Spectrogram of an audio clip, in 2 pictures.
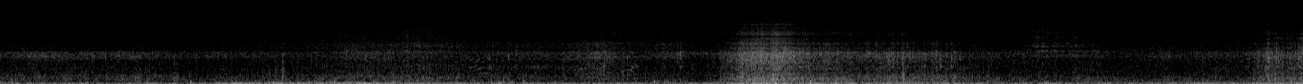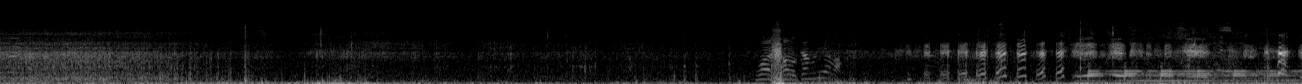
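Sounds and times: snowboard scraping over snow: 7.2 - 9.8, 12.5 - 15.3.

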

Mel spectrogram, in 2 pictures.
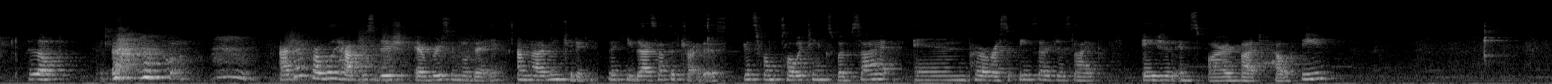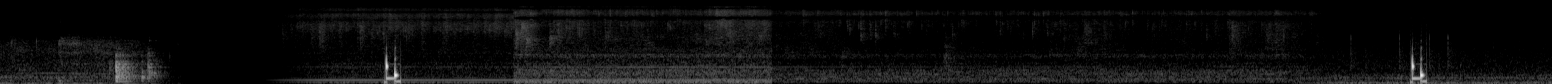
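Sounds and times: shower water spraying: 18.2 - 28.7.

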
